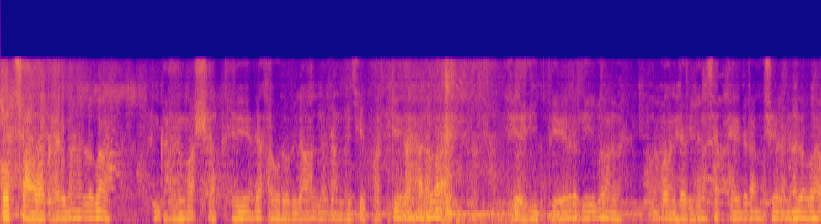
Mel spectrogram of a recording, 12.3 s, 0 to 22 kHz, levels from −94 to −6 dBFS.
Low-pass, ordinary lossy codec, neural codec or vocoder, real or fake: 7.2 kHz; none; codec, 16 kHz in and 24 kHz out, 0.6 kbps, FireRedTTS-2 codec; fake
